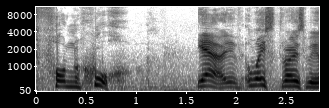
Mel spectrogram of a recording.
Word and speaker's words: Van Gogh: Well, how do you say it in Dutch? I don't In know. Dutch, it's Van Gogh.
